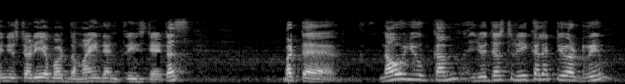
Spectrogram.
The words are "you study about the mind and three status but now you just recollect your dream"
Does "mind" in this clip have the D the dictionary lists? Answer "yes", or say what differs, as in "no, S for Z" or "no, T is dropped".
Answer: yes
